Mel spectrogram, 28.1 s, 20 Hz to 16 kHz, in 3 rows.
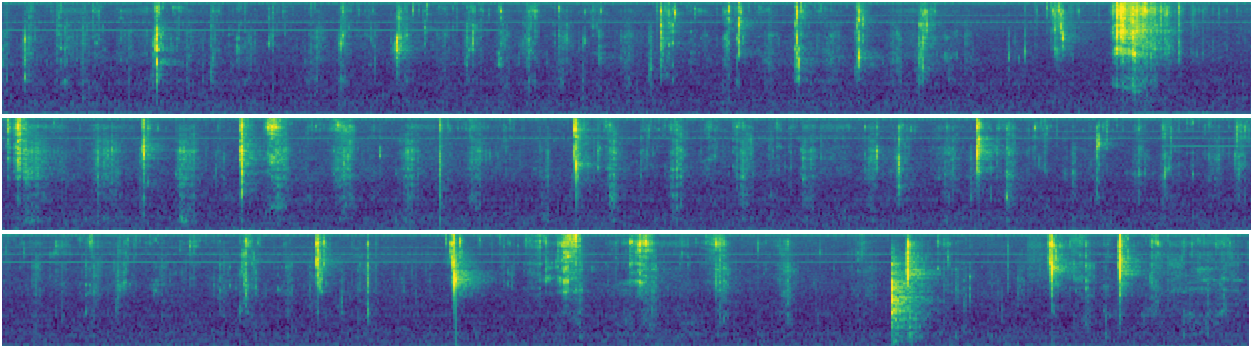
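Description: A person chewing and biting crunchy food close to the microphone, with scattered small clicks and two louder crunches, about 8 and 25 seconds in.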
